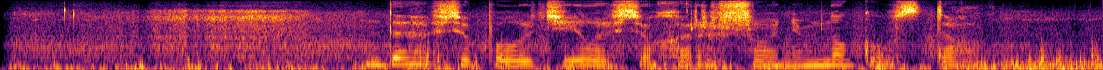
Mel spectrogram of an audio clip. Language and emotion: Russian, sad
